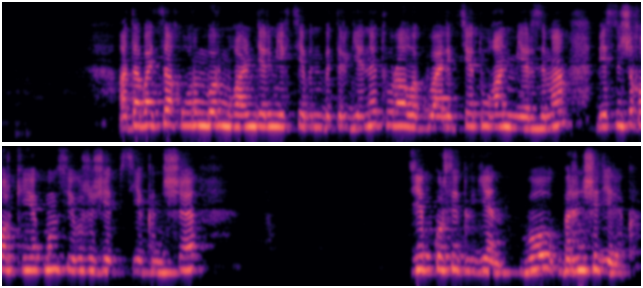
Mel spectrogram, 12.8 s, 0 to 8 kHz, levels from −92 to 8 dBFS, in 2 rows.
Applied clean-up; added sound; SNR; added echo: none; none; none; none.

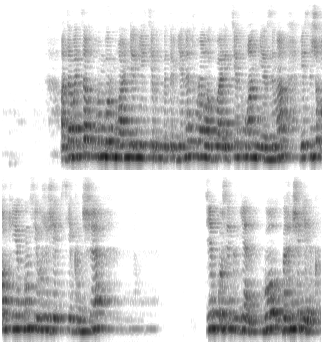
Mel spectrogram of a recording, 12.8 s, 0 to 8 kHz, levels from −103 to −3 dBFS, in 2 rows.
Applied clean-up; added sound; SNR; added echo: none; none; none; reverberation time 0.8 s.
